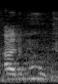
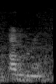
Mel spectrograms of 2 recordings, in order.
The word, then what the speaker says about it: अमरूद: और दूसरा है अरमूद, यानी उच्चारण में गलत किया तो लिखेंगे भी गलत, और सही उच्चारण क्या है इसका? अमरूद।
